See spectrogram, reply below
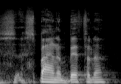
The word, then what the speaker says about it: Spina Bifida: The Spina Bona? – Spina Bifida. My youngest daughter. Yeah, it's a tongue tie. I mean, Spina Bifida.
